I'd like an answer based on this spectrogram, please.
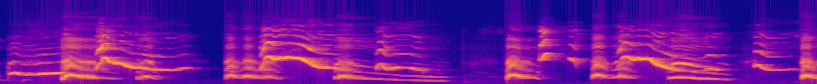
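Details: Bosco, a pet dog, singing when he gets the post: expressive howls that swoop upward and slide down in long curving wails, interspersed with short yips, delivered in two main bursts with a quiet gap between.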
